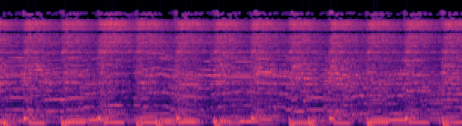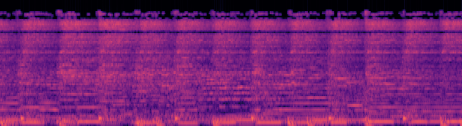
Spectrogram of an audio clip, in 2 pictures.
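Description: Live rock band playing an instrumental passage: electric guitars and bass moving through low riff notes over a steady drum beat.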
